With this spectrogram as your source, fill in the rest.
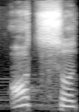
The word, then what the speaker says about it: Otsar: तो इस शब्द ऑस्टर क्या है, इसका प्रोनाउंसिएशन ऑट्सो बोलते हैं।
